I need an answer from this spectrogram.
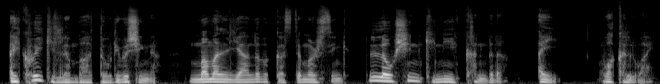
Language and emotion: Manipuri, fearful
